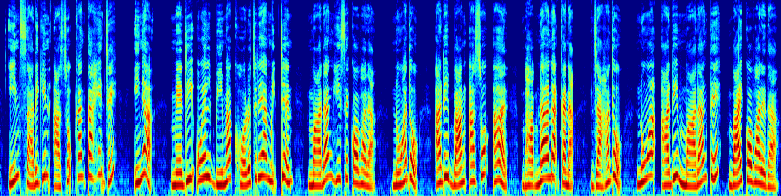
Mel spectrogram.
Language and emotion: Santali, surprised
